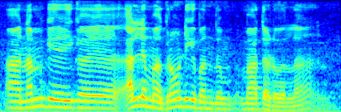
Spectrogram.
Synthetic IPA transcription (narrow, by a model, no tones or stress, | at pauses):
aːnɐmɐɡe̞iːɡɐɐlːjɐmɐɡɾɐwɳɖiɡe̞bɐnd̪umaːt̪aːɽuʋɐlːɐ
